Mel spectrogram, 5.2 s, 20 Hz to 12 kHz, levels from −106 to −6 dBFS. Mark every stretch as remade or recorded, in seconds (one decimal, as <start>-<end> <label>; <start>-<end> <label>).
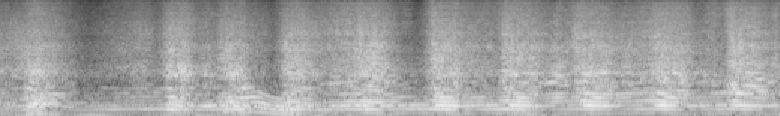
0.0-0.7 recorded; 0.7-1.3 remade; 1.3-5.2 recorded

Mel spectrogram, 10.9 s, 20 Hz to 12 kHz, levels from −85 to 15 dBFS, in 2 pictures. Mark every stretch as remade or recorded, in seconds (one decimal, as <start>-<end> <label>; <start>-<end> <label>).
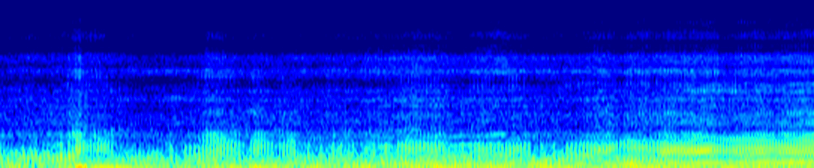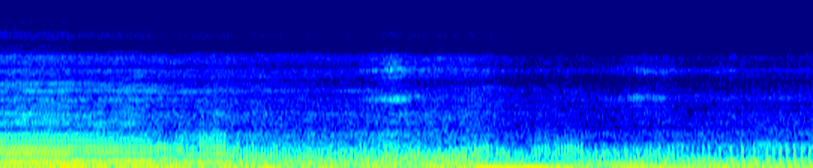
0.0-10.9 recorded

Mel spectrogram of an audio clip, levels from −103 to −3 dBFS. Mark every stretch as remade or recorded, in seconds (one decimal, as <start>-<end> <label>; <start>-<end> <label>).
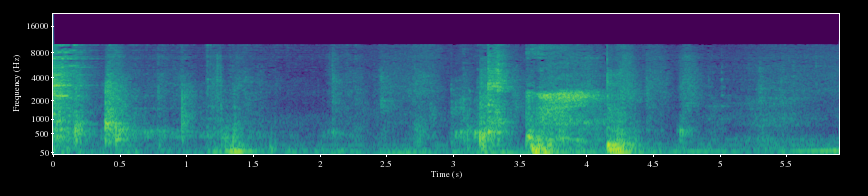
0.0-2.3 remade; 2.3-5.9 recorded

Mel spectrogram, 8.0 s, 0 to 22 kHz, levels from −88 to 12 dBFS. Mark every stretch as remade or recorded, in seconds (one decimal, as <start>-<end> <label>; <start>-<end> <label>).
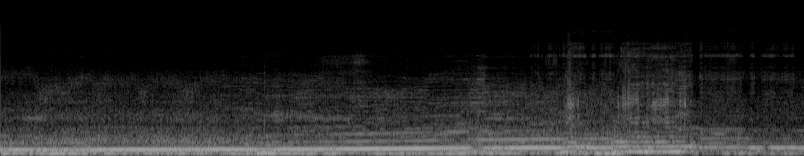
0.0-2.2 recorded; 2.2-5.3 remade; 5.3-6.3 recorded; 6.3-7.0 remade; 7.0-8.0 recorded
